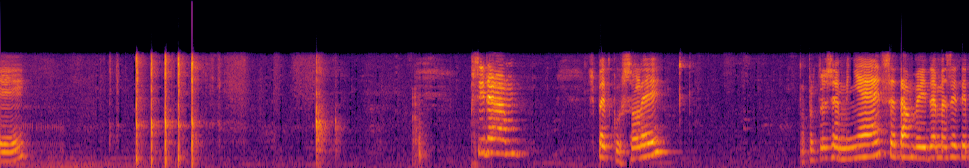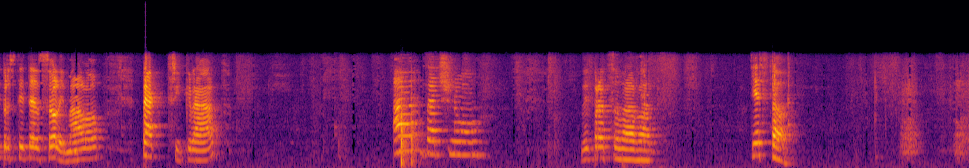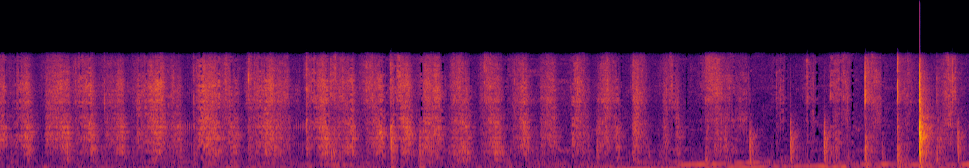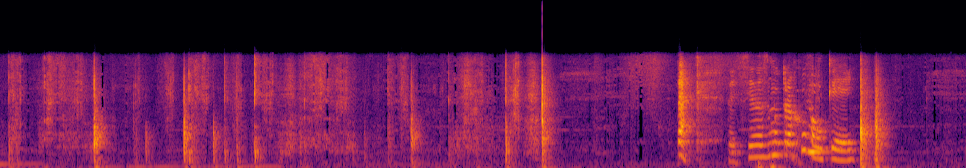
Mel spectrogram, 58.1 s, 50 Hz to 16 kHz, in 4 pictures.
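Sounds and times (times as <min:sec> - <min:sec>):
fork scraping dough in bowl: 0:27.6 - 0:52.0.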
